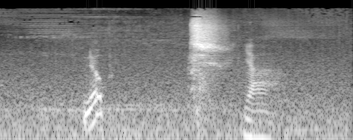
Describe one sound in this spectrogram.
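A man speaks a few short words nearby.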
